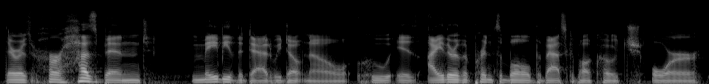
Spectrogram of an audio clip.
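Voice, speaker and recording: A man with a fairly low voice co-hosts a casual pop culture chat. He tells things in an animated way and acts out small asides as he goes. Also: a little slow, clean tone. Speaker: podcast co-host.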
